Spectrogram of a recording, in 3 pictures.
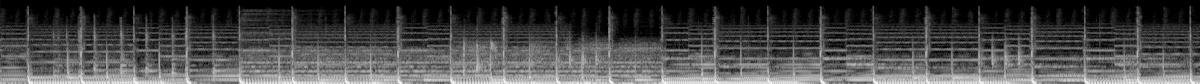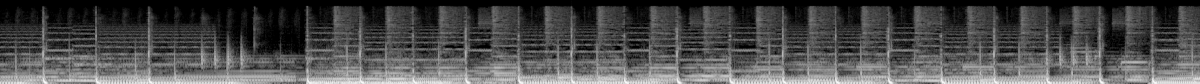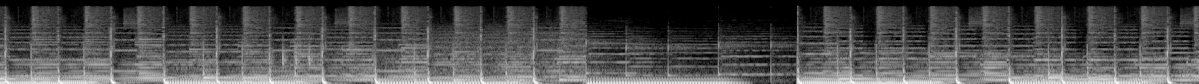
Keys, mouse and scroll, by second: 0.0 ctrl+s, 0.6 scroll down 1, 0.7-1.3 shift+middle drag, 1.3 click, 1.6 Tab, 1.7 a, 2.0 alt+middle click, 2.3 alt+middle click, 2.7 ctrl+s, 3.1 click, 6.6 scroll down 1, 6.9 Tab, 7.0 drag, 7.2-8.7 middle drag, 8.7 scroll up 1, 8.9 ctrl+s, 9.2 shift+middle drag, 9.4 scroll up 1, 9.6 ctrl+s, 10.0 middle click, 10.4 shift+a, 13.1 scroll down 2, 13.3-14.2 shift+middle drag, 14.7 scroll up 2, 15.0-15.5 shift+middle drag, 15.5 r, 16.7 alt+middle click, 17.2-17.6 right drag, 17.6 scroll up 1, 17.9 s, 19.0 click, 19.8 shift+middle click, 20.0 scroll up 2, 20.3 shift+middle click, 20.8 shift+middle drag, 21.0 shift+scroll up 1, 21.2 s, 21.9 click, 23.2 s, 24.3 click, 25.2-25.6 middle drag, 25.6 scroll down 2, 25.8 shift+middle click, 26.7 click, 27.2-28.2 drag, 29.8 scroll down 1, 30.0 ctrl+a, 30.5 Tab, 30.8 middle click, 31.2 3, 31.4 click, 31.6-32.2 middle drag, 32.2 click, 34.0 Tab, 34.2 click, 34.3 scroll down 1, 34.5 middle click, 35.2 click, 35.3-35.8 scroll down 2, 35.5 shift+middle click, 35.8-35.9 middle drag.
